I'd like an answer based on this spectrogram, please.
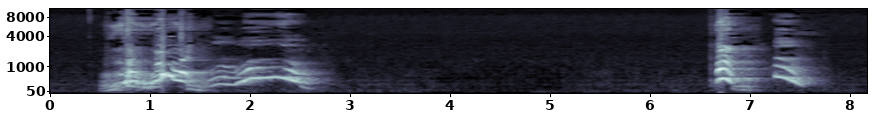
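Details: Pet dog trying to get its owner's attention to negotiate for treats, producing a long, warbling, rising and falling grumble of about two seconds, then silence, then two shorter moaning whines.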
